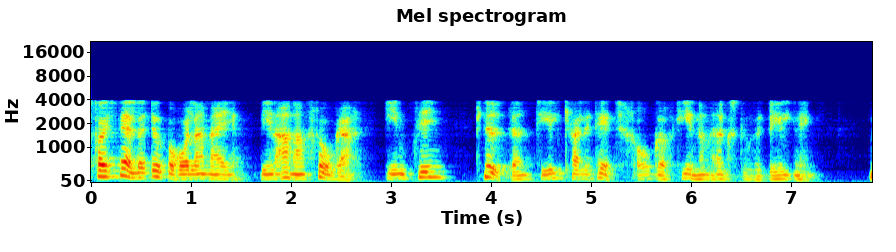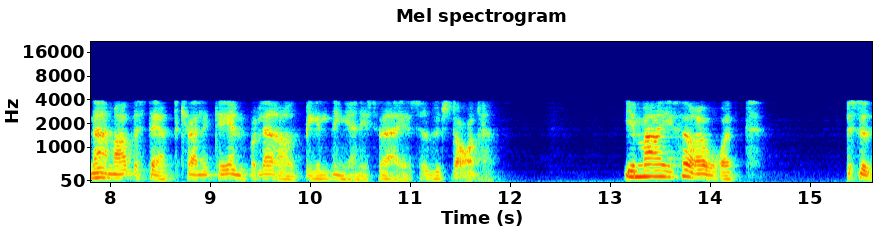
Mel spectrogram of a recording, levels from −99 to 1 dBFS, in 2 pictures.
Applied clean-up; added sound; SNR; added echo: neural mask model DeepFilterNet 3.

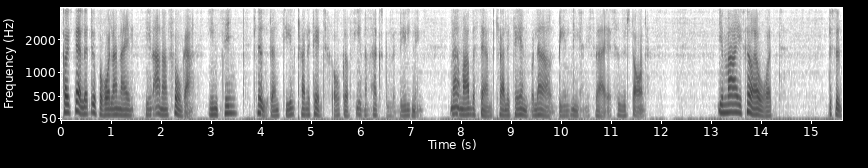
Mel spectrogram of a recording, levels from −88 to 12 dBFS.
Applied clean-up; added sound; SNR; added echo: neural separator model SepFormer WHAMR!.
